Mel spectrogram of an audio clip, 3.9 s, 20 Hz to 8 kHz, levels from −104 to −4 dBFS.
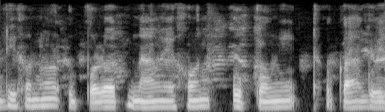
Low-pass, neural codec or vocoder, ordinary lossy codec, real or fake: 7.2 kHz; vocoder, 44.1 kHz, 128 mel bands, Pupu-Vocoder; none; fake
